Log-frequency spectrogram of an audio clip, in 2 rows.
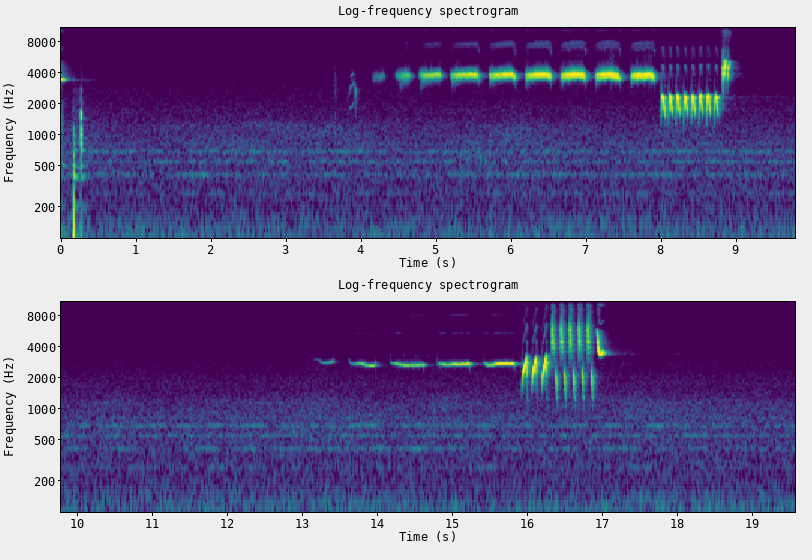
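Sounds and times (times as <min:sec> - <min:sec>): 
common nightingale singing: 0:03.8 - 0:09.0, 0:13.2 - 0:17.2.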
